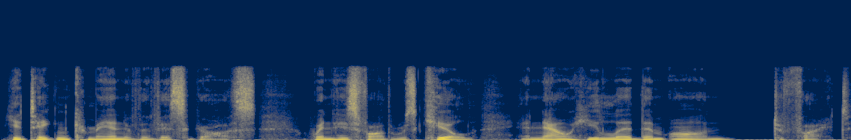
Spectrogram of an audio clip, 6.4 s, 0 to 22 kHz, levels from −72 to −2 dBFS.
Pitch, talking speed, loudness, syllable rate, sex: 105 Hz, 190 wpm, -19 LUFS, 4.9 syllables/s, male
